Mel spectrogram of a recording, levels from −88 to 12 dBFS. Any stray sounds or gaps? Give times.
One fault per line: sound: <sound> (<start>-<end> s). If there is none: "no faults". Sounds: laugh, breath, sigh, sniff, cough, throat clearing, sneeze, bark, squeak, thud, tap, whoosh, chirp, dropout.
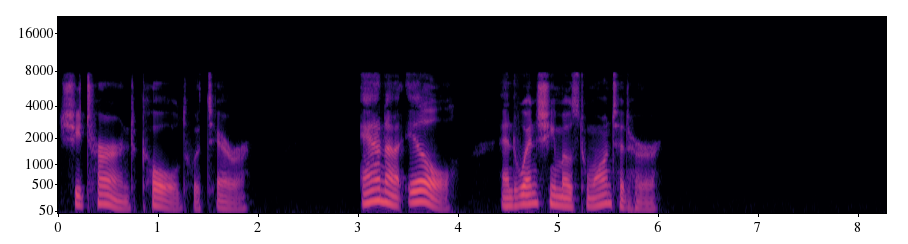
no faults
